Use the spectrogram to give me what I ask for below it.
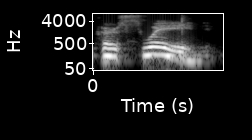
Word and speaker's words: persuade: What is it to persuade? Second syllable, persuade.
